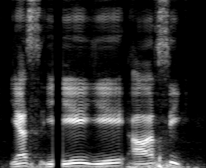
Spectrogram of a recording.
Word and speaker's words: SAARC: SAARC, it is pronounced like a word. SAARC.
